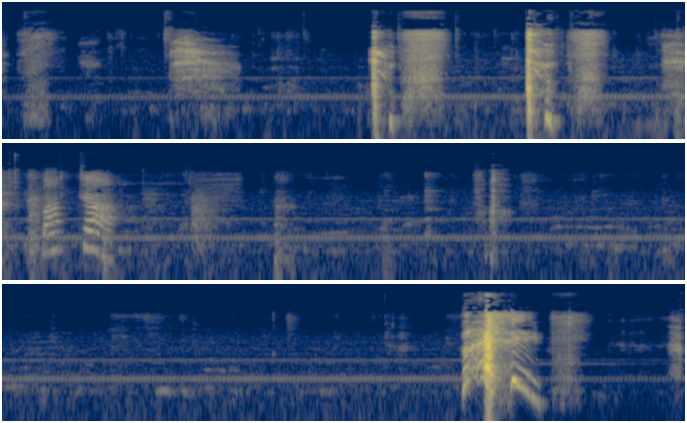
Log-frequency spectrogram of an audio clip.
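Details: Several short sneezes and snorts in bursts, ending in one loud full sneeze, likely provoked or exaggerated for fun in a nose-sneezing challenge video.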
